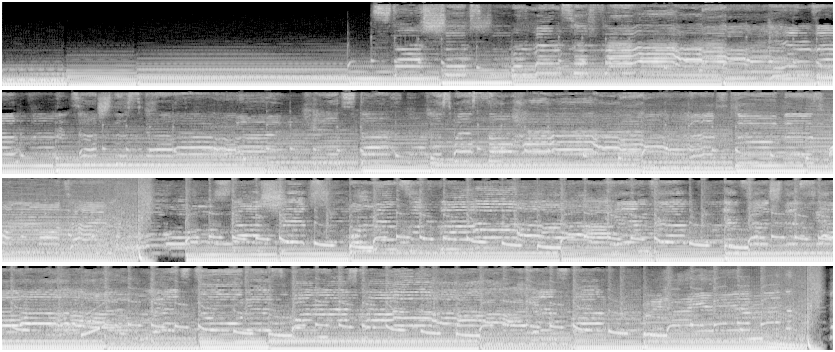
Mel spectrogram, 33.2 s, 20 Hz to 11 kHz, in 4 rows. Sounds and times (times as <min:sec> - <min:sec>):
Music: 0:00.0 - 0:33.2.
